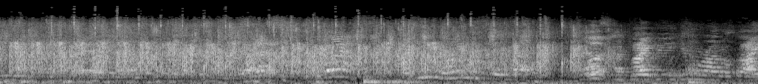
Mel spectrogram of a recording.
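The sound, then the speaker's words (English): A round of applause on a spelling game show before the bonus round, loud, dense clapping that stays steady, then eases off as a voice begins speaking near the end. “I'd like to give a round of applause.”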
